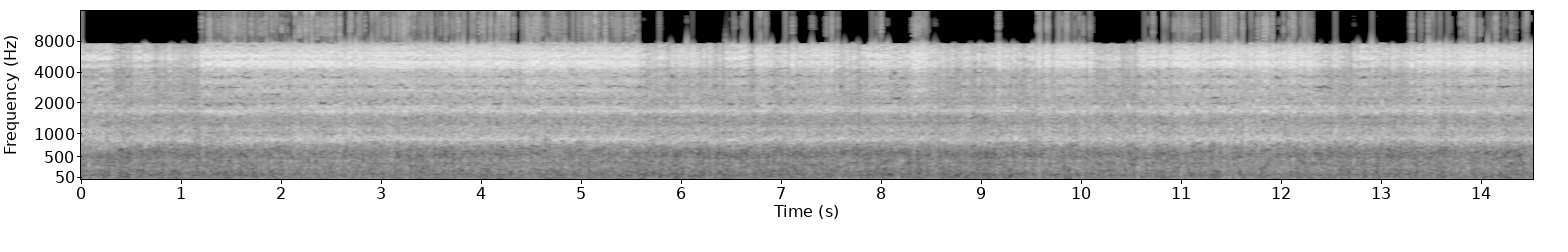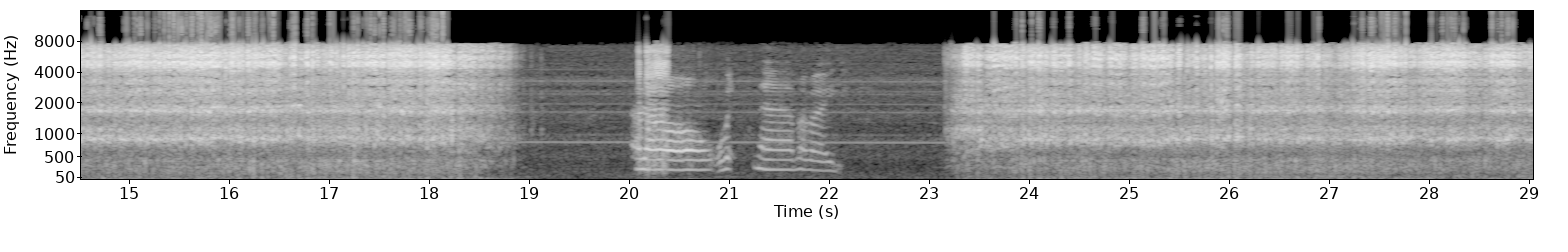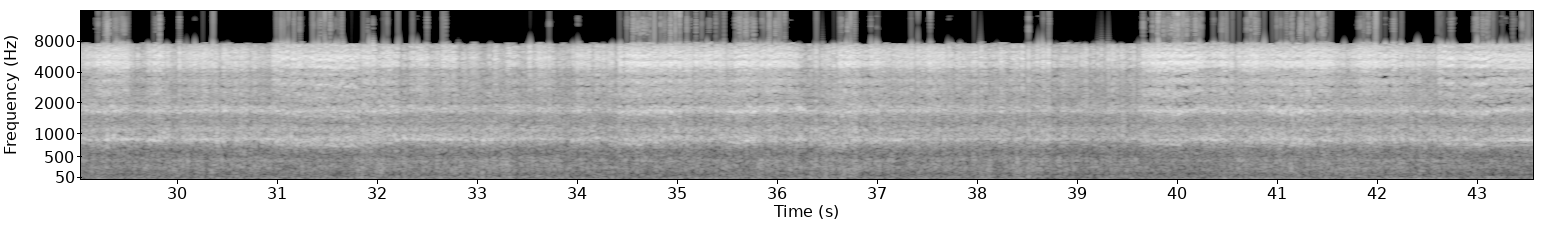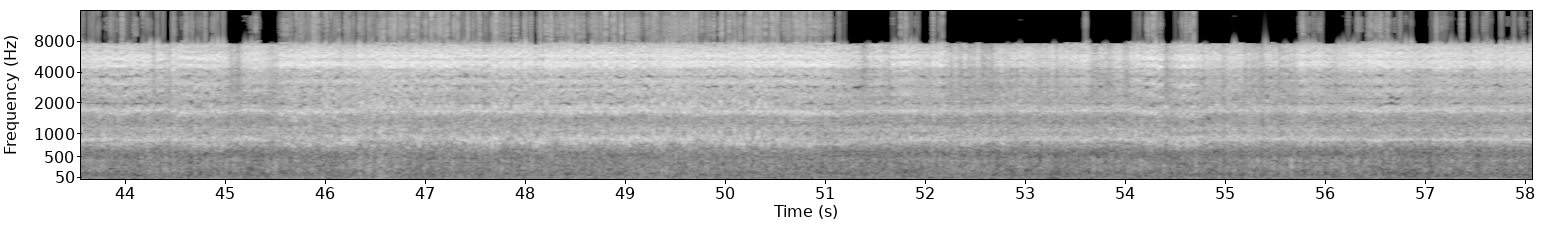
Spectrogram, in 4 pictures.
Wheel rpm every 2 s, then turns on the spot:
210, 230, 230, 230, 230, 230, 230, 230, 230, 60, 0, 40, 220, 240, 230, 230, 230, 230, 230, 230, 230, 220, 220, 190, 200, 200, 230, 220, 230.
none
